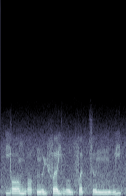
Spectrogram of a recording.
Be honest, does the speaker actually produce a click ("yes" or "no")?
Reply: no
